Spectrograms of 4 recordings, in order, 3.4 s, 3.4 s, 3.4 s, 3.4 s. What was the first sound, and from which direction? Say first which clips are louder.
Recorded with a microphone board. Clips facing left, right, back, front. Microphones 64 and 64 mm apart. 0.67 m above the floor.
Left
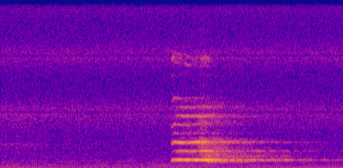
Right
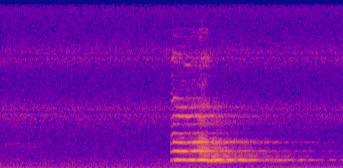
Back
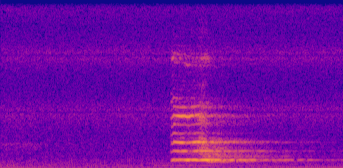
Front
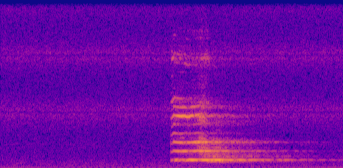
A shout: left 1 dB, back 2 dB; 85° right.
